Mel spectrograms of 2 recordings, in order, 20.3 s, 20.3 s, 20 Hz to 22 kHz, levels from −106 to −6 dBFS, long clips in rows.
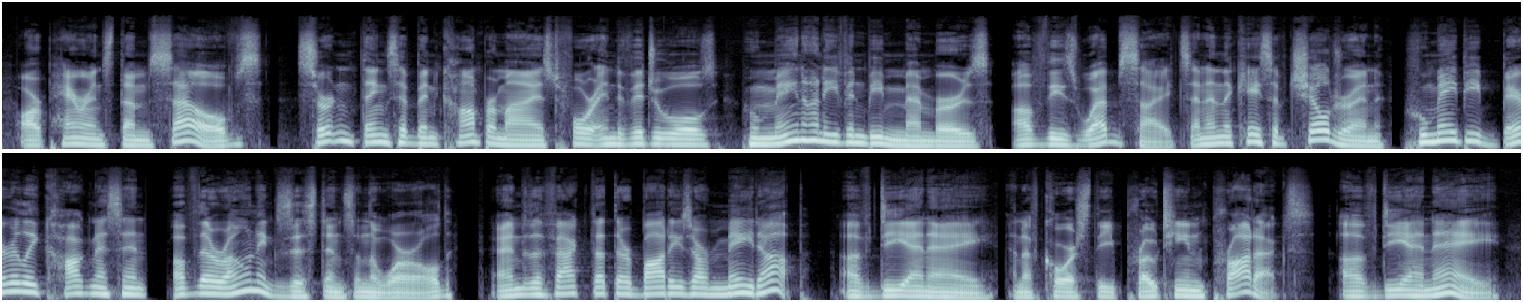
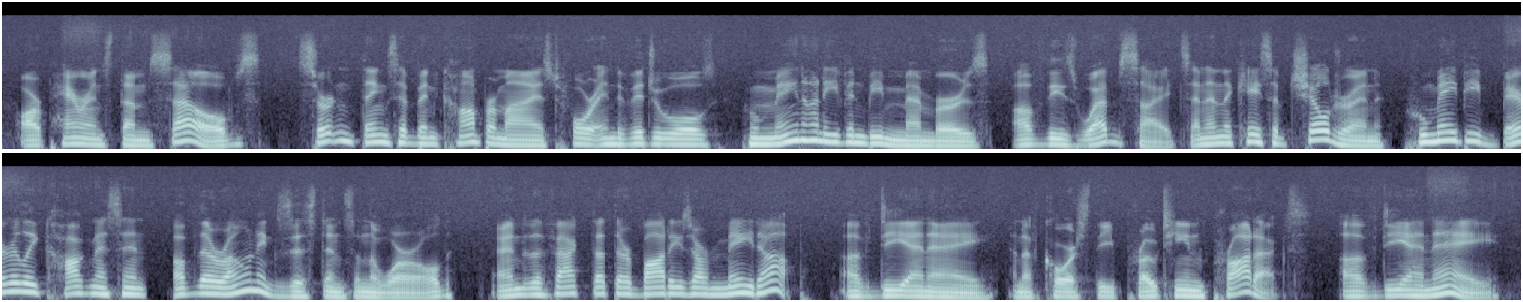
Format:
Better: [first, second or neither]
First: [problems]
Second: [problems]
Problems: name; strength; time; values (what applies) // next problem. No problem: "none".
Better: first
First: none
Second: hiss; faint; throughout; 20 dB below the speech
